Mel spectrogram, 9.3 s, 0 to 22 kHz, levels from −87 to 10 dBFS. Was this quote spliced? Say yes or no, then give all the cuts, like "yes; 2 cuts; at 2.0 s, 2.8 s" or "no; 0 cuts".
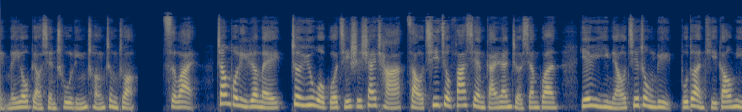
no; 0 cuts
